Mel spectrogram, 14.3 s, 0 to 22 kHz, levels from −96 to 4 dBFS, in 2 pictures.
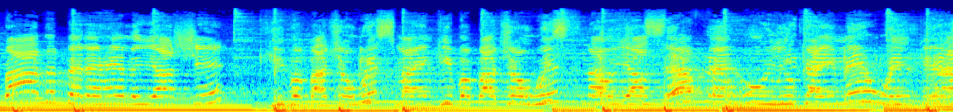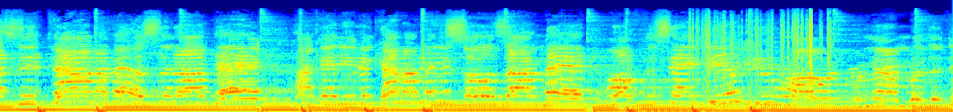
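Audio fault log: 12.32–13.42 s, cable scratch noise: dense, uneven scratching bursts sit fairly loud over the sound, likely from a worn cable or connector being moved.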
